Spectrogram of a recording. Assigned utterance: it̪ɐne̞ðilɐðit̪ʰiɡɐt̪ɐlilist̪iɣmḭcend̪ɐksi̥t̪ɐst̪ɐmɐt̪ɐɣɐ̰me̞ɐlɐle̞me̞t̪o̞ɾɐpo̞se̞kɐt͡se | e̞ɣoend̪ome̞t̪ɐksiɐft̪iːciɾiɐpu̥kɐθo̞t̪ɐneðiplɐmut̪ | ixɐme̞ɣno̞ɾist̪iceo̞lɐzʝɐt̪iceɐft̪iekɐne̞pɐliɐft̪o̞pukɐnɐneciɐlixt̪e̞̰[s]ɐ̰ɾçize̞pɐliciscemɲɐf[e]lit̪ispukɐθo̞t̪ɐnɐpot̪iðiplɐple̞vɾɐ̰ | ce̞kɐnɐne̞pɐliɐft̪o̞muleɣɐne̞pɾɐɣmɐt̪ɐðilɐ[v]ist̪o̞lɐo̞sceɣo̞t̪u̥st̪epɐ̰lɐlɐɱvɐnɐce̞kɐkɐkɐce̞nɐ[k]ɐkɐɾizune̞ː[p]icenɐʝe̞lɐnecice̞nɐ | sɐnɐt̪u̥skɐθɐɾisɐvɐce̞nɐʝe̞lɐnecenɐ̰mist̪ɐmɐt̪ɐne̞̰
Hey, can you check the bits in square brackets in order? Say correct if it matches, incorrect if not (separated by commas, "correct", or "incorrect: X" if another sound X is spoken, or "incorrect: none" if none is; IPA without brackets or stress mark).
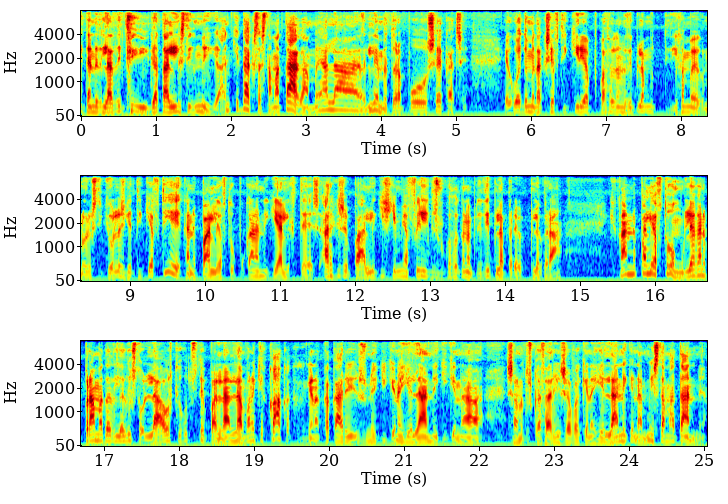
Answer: correct, incorrect: i, incorrect: ð, correct, incorrect: c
